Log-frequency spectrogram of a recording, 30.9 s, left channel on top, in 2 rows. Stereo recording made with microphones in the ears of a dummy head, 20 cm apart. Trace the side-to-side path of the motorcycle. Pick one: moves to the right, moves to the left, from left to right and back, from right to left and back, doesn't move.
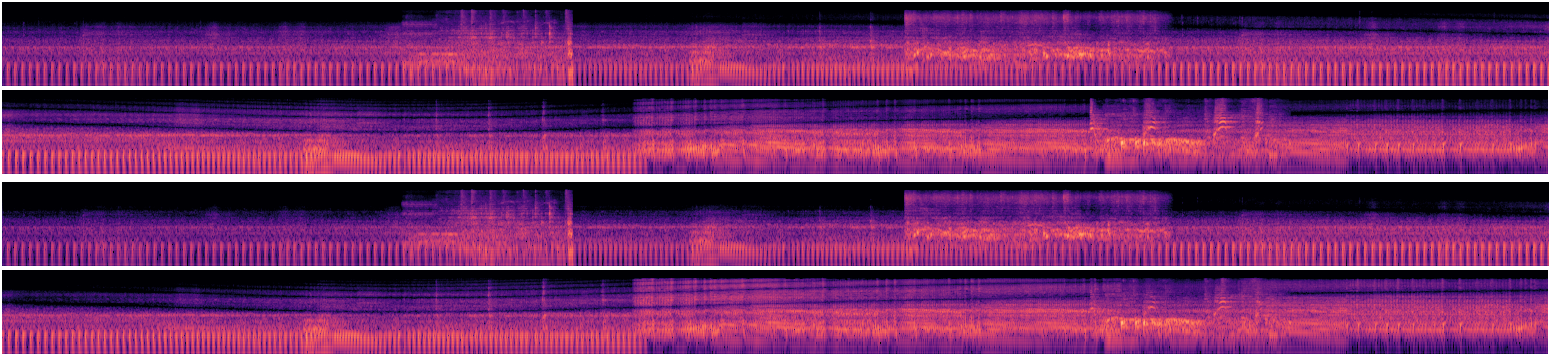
moves to the right.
